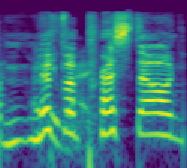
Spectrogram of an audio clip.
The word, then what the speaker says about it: Mifepristone: A judge in Amarillo, Texas just took one step closer to making Mephistoprode. I always mispronounce it. Forgive me. – Same. – Mephistoprode, I think it's called. – Yeah, Mifepristone.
